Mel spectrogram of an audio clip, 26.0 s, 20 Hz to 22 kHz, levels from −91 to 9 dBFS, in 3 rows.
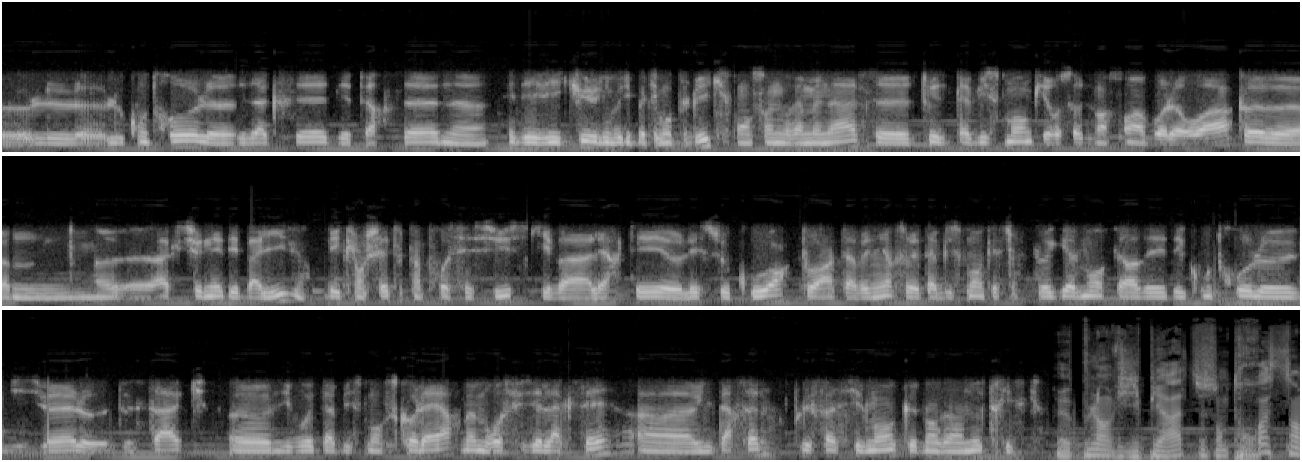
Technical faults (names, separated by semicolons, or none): resampler restarted on every block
